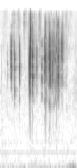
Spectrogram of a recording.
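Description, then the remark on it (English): A quick flurry of small hard clicks and rattles as two six-sided dice tumble and clatter across a table, landing on two ones; brief, with no voices. “I rolled two ones.”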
